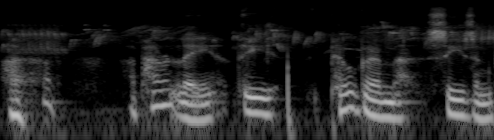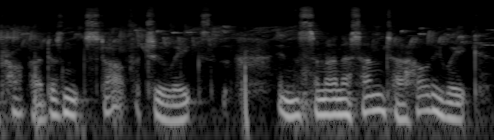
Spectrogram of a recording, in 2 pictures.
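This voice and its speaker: A man whispers in a relaxed tone at a very slow pace, leaving long, frequent pauses over noticeable background noise. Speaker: travel vlogger on pilgrimage. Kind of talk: walking travelogue vlog. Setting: outdoors walking through village. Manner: relaxed, musing; whispering.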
